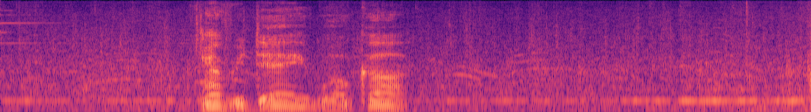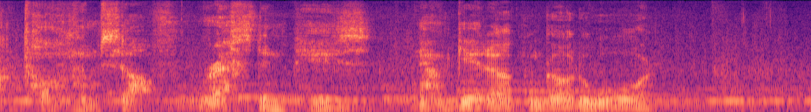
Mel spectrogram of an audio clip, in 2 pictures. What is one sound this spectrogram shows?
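A man speaks in a low, strained voice close by.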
